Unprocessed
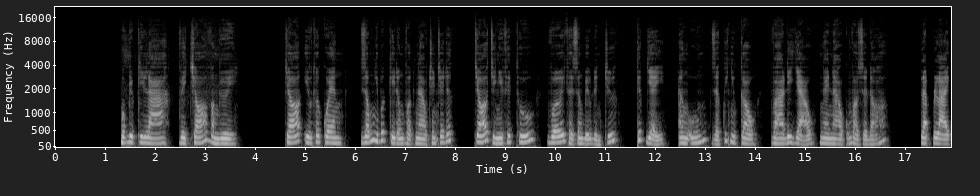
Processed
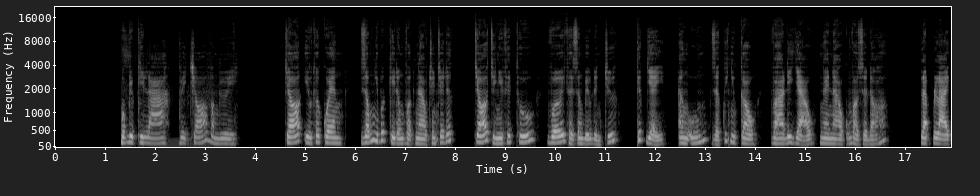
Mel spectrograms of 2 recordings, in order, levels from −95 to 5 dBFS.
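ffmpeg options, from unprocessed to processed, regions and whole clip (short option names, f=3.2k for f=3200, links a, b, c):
-filter_complex "[0:a]asettb=1/sr,asplit=3[a][b][c];[a]atrim=end=1.764[d];[b]atrim=start=1.76:end=3.55,asetpts=PTS-STARTPTS,afade=t=in:d=0.004:c=qsin,afade=t=out:st=1.786:d=0.004:c=qsin,lowpass=4.7k,acompressor=threshold=-31dB:ratio=4:attack=3.2:release=140:knee=1:detection=peak,aeval=exprs='val(0)+0.00126*(sin(2*PI*50*n/s)+sin(2*PI*2*50*n/s)/2+sin(2*PI*3*50*n/s)/3+sin(2*PI*4*50*n/s)/4+sin(2*PI*5*50*n/s)/5)':c=same[e];[c]atrim=start=3.546[f];[d][e]acrossfade=d=0.004:c1=hsin:c2=qsin[g];[g][f]acrossfade=d=0.004:c1=qsin:c2=hsin,highpass=f=570:p=1,adynamicequalizer=threshold=0.00316:dfrequency=2100:dqfactor=0.7:tfrequency=2100:tqfactor=0.7:attack=5:release=100:ratio=0.375:range=2:mode=cutabove:tftype=highshelf"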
